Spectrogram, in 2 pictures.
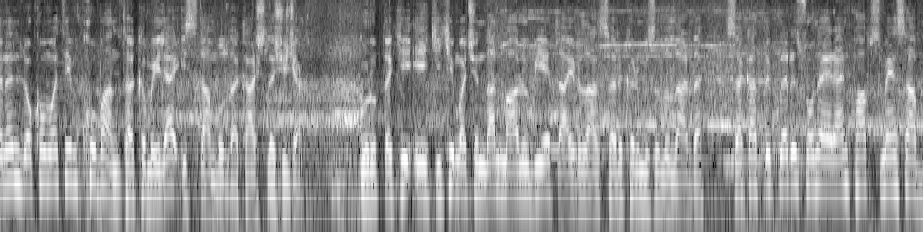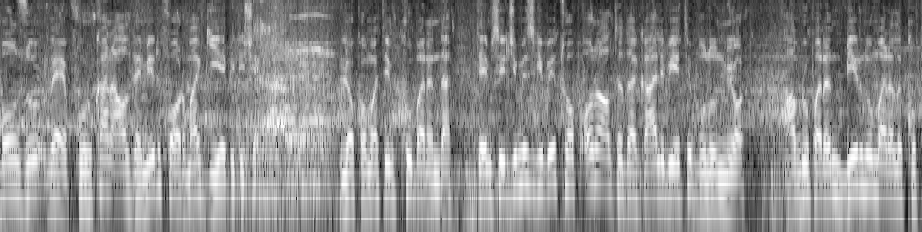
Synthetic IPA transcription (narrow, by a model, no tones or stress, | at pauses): anɯnlʲo̞ko̞mo̞t̪ʰifkʰubant̪ʰakɯmɯjlʲˠaʔist̪ʰambulˠd̪akʰaɾʃɯlˠaʃad͡ʒa̰k̚ | ɡ̥uɾup̚t̪ʰacʰiʔilʲcicʰimat͡ʃʰɯnd̪anmaːlʲubijɛt̪lʲɛajɾɯlˠansaɾɯkʰɯɾmɯzɯlˠɯlˠaɾd̪a | sakat̪lˠɯklˠaɾɯso̞naeɾænpʰapsmɛnsabo̞nzuvɛfuɾkʰanalˠd̪e̞miɾfo̞ɾmaɟije̞bilʲid͡ʒɛ̰c | lʲo̞ko̞mo̞t̪ʰifkʰubanɯnd̪at̪ʰɛmsilʲd͡ʒimizɟibit̪ʰopʰo̞nalˠt̪ɯd̪aɡaːlʲibije̞t̪ʰibulˠunmujo̞ɾ̥ | a̰vɾupʰanɯnbiɾnumaɾalˠɯku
